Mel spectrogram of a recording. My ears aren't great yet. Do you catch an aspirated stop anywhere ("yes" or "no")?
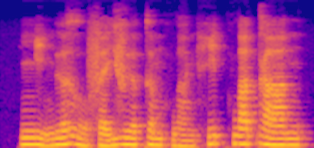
no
